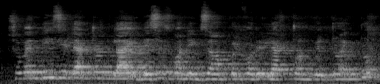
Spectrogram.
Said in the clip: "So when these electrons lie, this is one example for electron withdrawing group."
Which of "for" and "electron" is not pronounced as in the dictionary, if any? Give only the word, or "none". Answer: none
